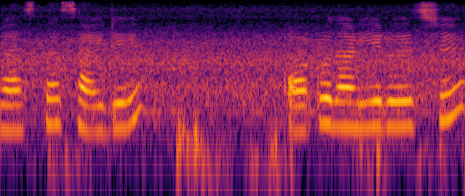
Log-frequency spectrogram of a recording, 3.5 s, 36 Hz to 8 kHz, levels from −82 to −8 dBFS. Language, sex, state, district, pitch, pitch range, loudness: Bengali, female, West Bengal, Paschim Medinipur, 245 Hz, 235-265 Hz, -26 LUFS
